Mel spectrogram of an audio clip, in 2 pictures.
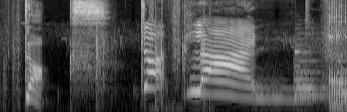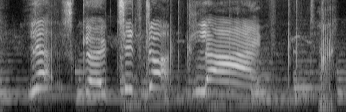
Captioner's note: oinks; oinks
